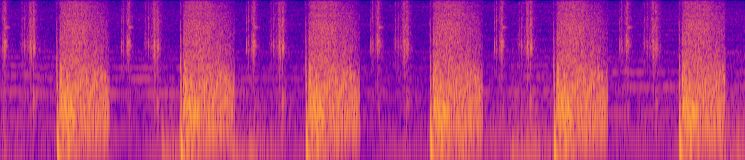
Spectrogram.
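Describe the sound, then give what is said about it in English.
Six loud, booming hunting rifle shots fire at a steady, evenly spaced pace, each a sharp heavy blast followed by a brief rumbling decay, with no voices. “How is it possible that six people could remain asleep while the others in their house were being shot with a loud and powerful hunting rifle?”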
